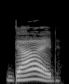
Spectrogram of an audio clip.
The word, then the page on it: guyed: British English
